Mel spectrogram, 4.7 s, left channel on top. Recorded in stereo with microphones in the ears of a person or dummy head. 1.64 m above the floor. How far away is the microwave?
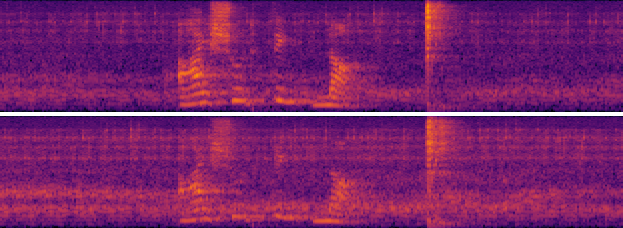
I don't hear a microwave.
